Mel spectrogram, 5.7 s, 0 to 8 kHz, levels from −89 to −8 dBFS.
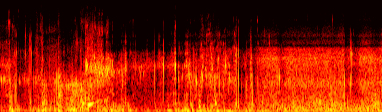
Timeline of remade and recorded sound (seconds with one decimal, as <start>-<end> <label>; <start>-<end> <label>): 0.0-5.7 recorded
